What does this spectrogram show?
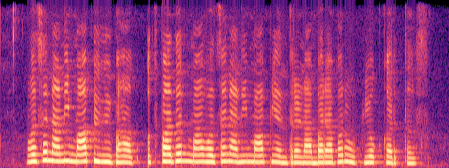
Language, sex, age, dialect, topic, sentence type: Marathi, female, 31-35, Northern Konkan, agriculture, statement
